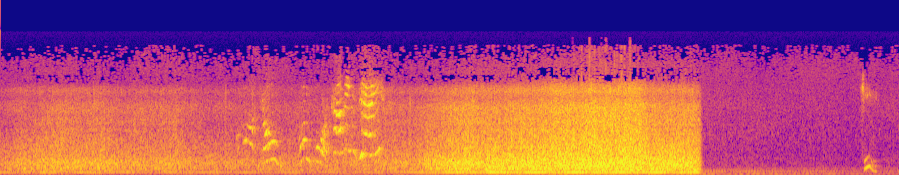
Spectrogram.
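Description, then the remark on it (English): A steady rushing roar of water pours in through an opened valve, swelling louder about halfway through before cutting off abruptly. A few brief squealing, voice-like tones rise over the flow early on. “Water awfully fast.”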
